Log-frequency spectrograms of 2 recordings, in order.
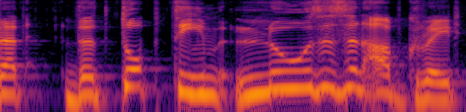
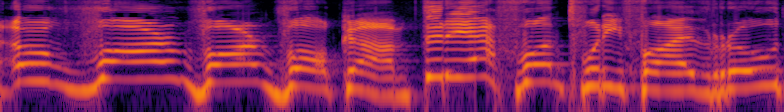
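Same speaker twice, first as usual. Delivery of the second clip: big hype intro, drawn out; announcer voice; 6 semitones higher, slower than usual. Acted. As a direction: boom it out like a ring announcer. Announcer-style opening.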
